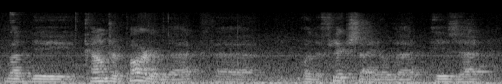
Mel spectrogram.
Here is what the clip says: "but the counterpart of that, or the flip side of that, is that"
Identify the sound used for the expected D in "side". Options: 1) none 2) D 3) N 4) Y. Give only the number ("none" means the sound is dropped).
2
